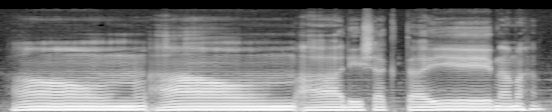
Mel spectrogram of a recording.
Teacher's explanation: at the end of Nama, we have a mini exhale. Sounds like you're breathing out very quickly.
